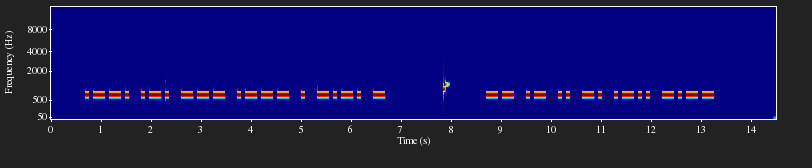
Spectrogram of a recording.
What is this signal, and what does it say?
Morse code, heard as a keyed tone, about 15 wpm, 700 Hz. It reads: PROJECT MAINLY
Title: Sentences from Top 1400 Words - New Word Drill Alt - 15wpm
